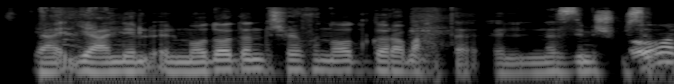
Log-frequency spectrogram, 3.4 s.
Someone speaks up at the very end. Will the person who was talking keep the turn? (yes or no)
yes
